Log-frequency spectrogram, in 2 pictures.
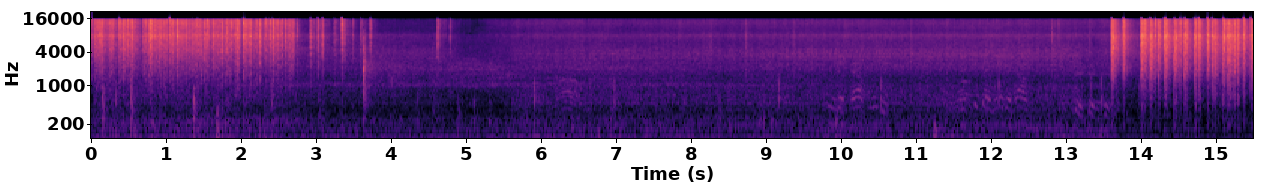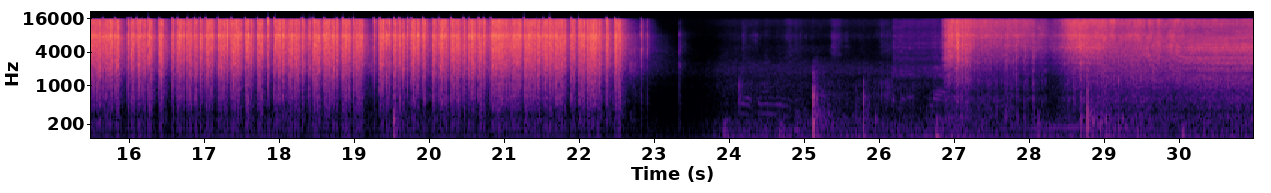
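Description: Ground fountain fireworks hissing and crackling as they spray sparks. About halfway through comes a louder, denser run of rapid crackling that cuts off suddenly; a few sharp pops follow, and another fountain starts near the end.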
